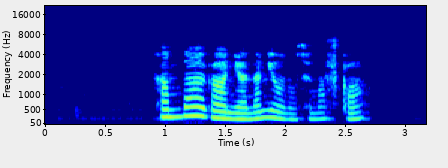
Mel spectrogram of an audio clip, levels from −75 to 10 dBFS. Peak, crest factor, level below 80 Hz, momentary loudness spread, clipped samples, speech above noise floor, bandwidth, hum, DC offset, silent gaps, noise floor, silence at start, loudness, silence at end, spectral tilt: -14 dBFS; 18 dB; -80 dBFS; 14 LU; under 0.1%; 41 dB; 7.6 kHz; none; under 0.1%; none; -71 dBFS; 0.9 s; -31 LUFS; 0.5 s; -5.5 dB/octave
